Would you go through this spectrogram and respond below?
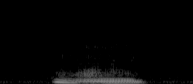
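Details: Sleeping dog recorded 4/26/16, letting out a single low, rumbling snore of about one second in an otherwise quiet room.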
